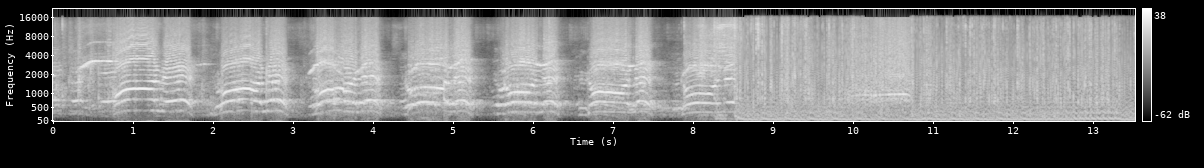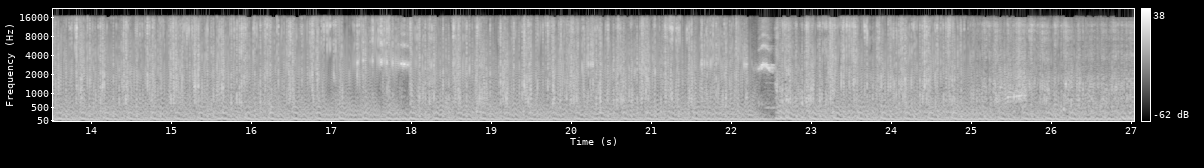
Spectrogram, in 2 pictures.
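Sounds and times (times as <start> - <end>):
loud techno music: 8.0 - 27.0
steady bass beat: 8.2 - 27.0.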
